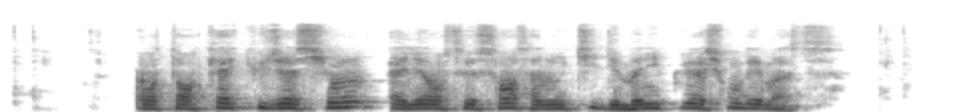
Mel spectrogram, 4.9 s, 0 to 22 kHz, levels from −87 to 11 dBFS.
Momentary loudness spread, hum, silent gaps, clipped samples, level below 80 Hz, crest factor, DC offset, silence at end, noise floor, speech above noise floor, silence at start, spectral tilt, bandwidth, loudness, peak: 6 LU; none; none; under 0.1%; -58 dBFS; 16 dB; under 0.1%; 0.9 s; -64 dBFS; 47 dB; 0.7 s; -8 dB/octave; 9.2 kHz; -19 LUFS; -2 dBFS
